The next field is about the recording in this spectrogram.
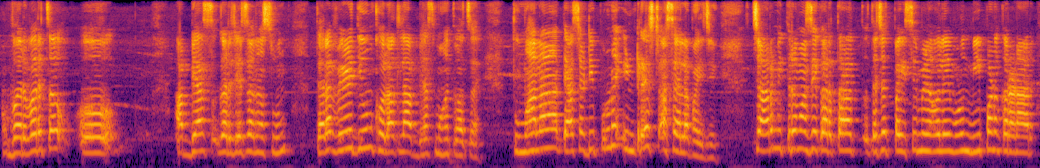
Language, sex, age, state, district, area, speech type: Marathi, female, 30-45, Maharashtra, Pune, urban, spontaneous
